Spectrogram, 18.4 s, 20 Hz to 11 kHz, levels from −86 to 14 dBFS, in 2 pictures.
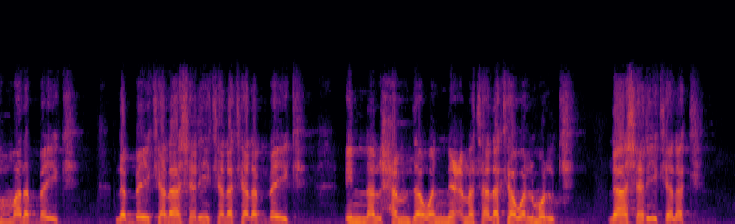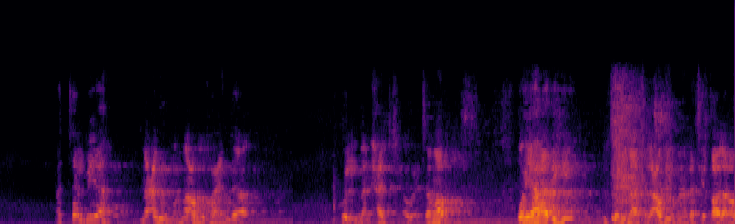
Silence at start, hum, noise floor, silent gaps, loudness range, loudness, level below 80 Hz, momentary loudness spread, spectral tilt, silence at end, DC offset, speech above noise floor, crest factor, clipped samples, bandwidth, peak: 0 s; none; -63 dBFS; none; 10 LU; -22 LUFS; -48 dBFS; 17 LU; -5 dB/octave; 0 s; under 0.1%; 41 dB; 18 dB; under 0.1%; 7.8 kHz; -4 dBFS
